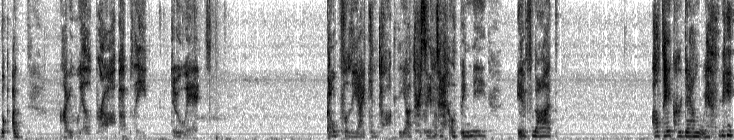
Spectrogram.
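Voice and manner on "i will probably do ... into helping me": soft, voiceless whisper. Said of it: "You don't have to whisper".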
